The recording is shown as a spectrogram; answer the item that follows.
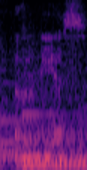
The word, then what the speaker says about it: Adonías: So, how do you say it, Adonijah in Spanish? Adonías. Adonias.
